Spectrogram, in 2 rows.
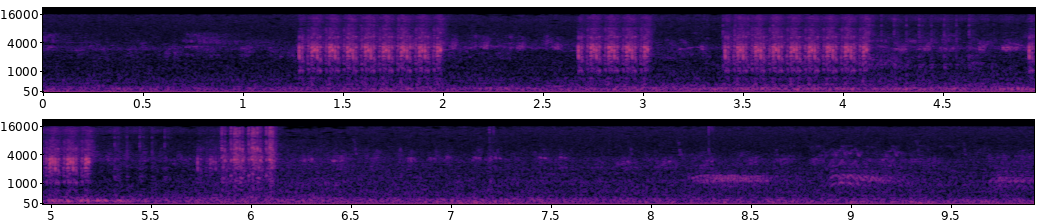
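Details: At Noda, Chiba, Japan, on 24 May 2024, an Oriental stork parent returns after about two hours away to two month-old chicks. It clatters its bill to express affection in five dry, rapid rattling bursts over low wind rumble.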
